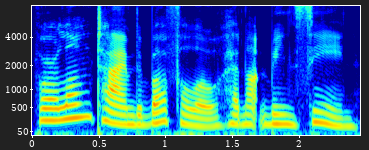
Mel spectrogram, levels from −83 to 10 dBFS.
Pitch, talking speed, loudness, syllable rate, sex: 185 Hz, 245 wpm, -20 LUFS, 4.9 syllables/s, female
